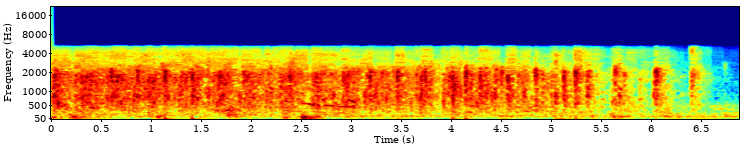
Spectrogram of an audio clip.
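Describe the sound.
Audience applause welcoming a Dublin piper to the stage: a dense, loud burst of clapping that holds steady for several seconds, then thins into scattered separate claps before dying away.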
